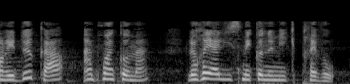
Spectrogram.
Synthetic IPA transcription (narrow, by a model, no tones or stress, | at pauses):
ɑ̃led̪øka | ɛ̃pwɛ̃kɔmɛ̃ | ləʁealismekɔnɔmikpχevo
